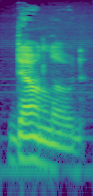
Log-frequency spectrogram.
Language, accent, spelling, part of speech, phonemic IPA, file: English, US, download, noun / verb, /ˈdaʊnˌloʊd/, En-us-download.ogg
- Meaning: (noun) 1. A file transfer to a given computer or device from a remote one through a network connection 2. A file that has been or is intended to be transferred in this way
